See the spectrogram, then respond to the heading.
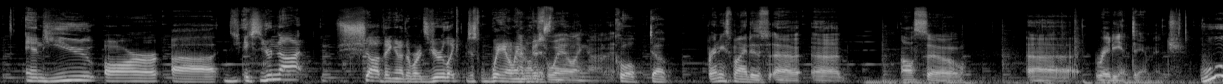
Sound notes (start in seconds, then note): none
